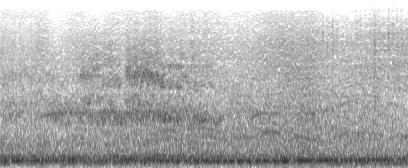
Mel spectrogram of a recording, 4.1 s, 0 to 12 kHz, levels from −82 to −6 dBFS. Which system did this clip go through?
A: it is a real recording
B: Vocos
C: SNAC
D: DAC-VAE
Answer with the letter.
A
